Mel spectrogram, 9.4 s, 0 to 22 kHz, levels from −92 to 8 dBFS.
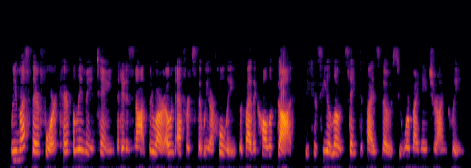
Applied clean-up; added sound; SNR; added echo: none; none; none; none.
